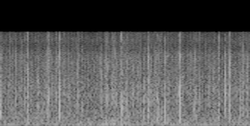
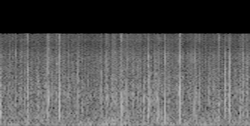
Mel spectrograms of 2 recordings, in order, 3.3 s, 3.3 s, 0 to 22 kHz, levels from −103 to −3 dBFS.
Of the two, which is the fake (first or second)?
second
